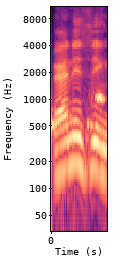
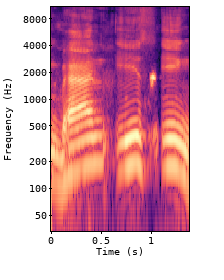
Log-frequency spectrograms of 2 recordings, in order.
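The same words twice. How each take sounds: First: Said in the usual way. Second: ভ্যান ইস ইং slowly, in three separate beats; syllable by syllable. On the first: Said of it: "এরকম করে উচ্চারণ করলে". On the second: Shown as a demonstration. Teacher showing easy way to pronounce, slow and syllabic. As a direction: leave a gap after ভ্যান and ইস. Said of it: "এরকম করে উচ্চারণ করলে সহজেই".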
